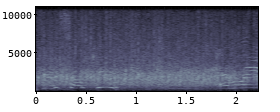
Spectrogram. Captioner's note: applause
